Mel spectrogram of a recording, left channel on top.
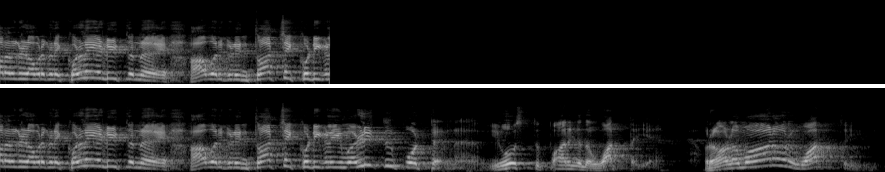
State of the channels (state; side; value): drops out; left; at 3.3 s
